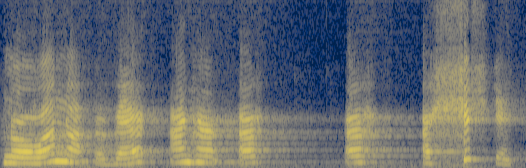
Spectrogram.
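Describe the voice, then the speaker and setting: A woman voicing a gentle young vet's assistant in a live puppet show, speaking slowly in halting, simple phrases. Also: high voice, full character voice. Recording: echoey hall, faint noise.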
